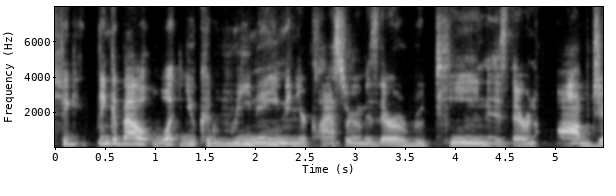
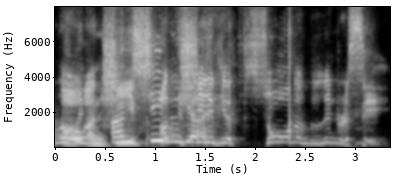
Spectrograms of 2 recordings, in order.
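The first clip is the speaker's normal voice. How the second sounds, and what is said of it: Put-on British accent. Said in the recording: “Everything sounds better with a British accent.”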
